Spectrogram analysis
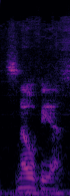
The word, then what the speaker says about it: Zenobia: Sinovia.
